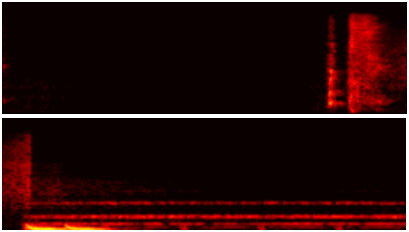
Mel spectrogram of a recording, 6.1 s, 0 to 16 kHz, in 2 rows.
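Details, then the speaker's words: One sharp, hissing sneeze with a low musical drone behind it, from a lab experiment tracking sneeze droplets with laser beams and a high-sensitivity camera; a large droplet about 1 mm across is seen falling quickly. "the experiment starts first sneezing we can see a large droplet about one millimeter in diameter it quickly Falls"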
